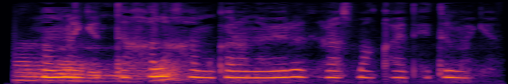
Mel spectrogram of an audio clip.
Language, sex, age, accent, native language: Uzbek, female, 18-24, Navoiy, Uzbek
